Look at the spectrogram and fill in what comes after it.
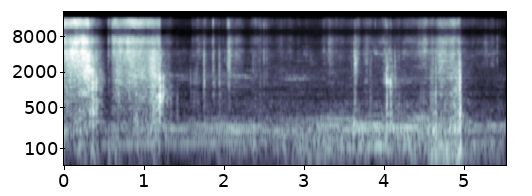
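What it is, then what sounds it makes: Dry cement chunks crumbling. A palm-sized solid block of dry grey cement is squeezed and crushed by both hands inside a black plastic tub. It gives dry, gritty crunches and crackles with bright bursts, loudest at the start and near the end. Crumbled fragments and powder patter and scrape softly as they fall from the fingers.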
